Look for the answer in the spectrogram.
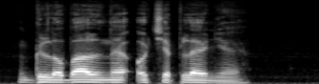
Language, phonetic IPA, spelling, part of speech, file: Polish, [ɡlɔˈbalnɛ ˌɔt͡ɕɛˈplɛ̃ɲɛ], globalne ocieplenie, noun, Pl-globalne ocieplenie.ogg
